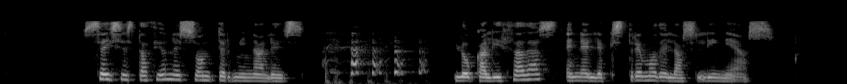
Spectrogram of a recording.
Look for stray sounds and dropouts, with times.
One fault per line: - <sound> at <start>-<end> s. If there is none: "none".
- laugh at 3.2-4.3 s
